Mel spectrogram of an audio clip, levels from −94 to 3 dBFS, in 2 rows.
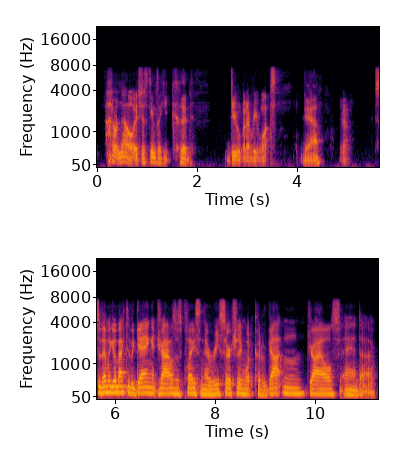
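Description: No faults can be heard.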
